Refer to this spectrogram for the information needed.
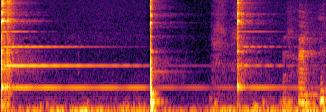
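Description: glasses clinking

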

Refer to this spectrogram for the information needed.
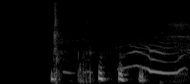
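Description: cat yowling

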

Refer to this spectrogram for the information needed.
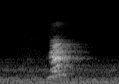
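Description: dogs barking

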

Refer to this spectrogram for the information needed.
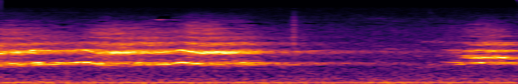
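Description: car ramming another car

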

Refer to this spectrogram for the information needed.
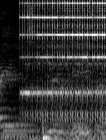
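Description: telephone ringing

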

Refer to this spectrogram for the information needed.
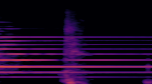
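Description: bell sound effect

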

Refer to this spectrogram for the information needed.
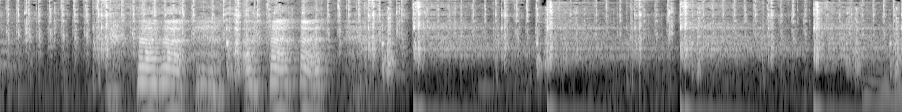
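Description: clocks ticking

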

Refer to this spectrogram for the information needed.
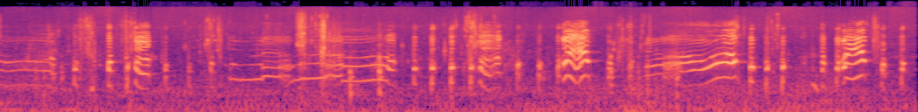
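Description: chicken clucking

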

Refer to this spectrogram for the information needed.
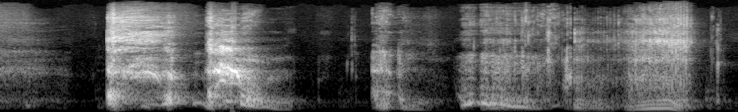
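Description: coughing and throat clearing

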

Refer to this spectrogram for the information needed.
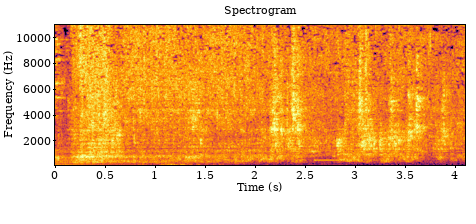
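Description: toilet being flushed

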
